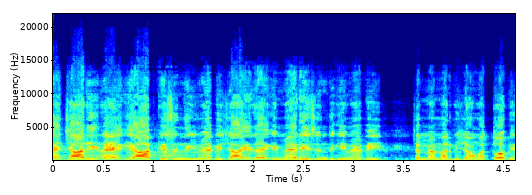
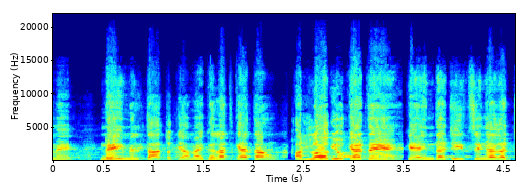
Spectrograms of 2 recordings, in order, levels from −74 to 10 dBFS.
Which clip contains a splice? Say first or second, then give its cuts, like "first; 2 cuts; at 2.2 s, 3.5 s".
second; 2 cuts; at 2.3 s, 3.5 s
